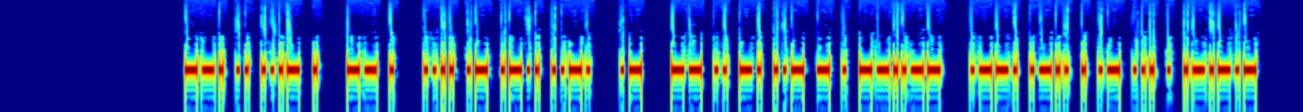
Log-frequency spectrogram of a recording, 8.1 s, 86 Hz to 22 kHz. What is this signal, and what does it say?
Morse code, heard as a keyed tone, about 44 wpm, 700 Hz. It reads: GIVE ME HALF A MINUTE, PLEASE.
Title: Sentences from Top 1500 Words 45wpm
